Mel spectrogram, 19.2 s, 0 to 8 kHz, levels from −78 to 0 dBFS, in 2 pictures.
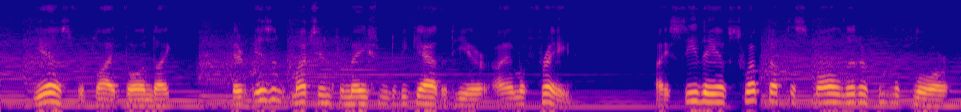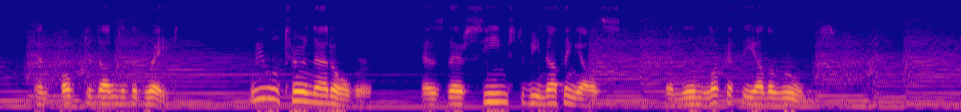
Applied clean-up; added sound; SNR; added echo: none; Guitar; 17 dB; none.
